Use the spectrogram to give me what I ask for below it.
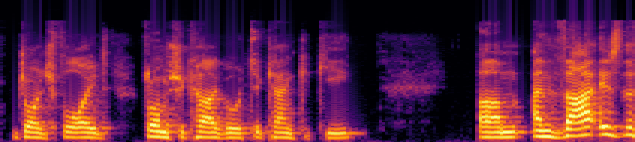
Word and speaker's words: Kankakee: I need to ask is how do you pronounce Kankakee am I getting that right uh you are not completely wrong it's Kankakee right okay yeah Kankakee Illinois is where you're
